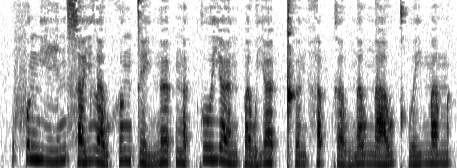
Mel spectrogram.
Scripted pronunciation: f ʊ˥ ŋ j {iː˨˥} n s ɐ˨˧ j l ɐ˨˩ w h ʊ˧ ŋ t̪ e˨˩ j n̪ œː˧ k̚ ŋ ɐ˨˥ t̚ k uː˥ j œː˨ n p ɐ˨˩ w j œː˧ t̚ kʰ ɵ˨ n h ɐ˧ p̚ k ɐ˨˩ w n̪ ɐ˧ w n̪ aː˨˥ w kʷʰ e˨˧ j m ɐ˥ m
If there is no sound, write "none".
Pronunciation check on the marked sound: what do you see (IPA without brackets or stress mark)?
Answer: iː˨˥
